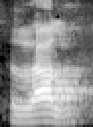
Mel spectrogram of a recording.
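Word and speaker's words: ذال: জোরে দাল দাল দাল দাল এই হচ্ছে দালের উচ্চারণ এবার আছে কি জাল বলো জাল জাল সার উচ্চারণ মনে আছে ঠিক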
